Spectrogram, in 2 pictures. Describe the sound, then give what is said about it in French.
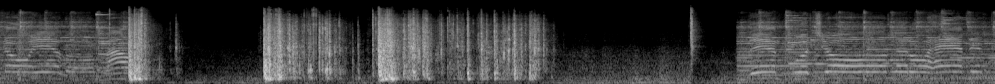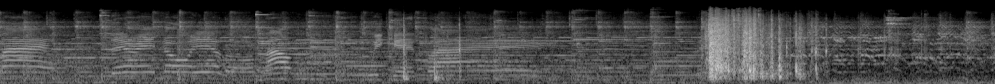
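Bill Murray in the film Groundhog Day (Un jour sans fin) smashing his radio alarm clock: loud, sharp cracking smashes in quick irregular bursts, followed by the radio playing music and voices that keeps going underneath, interrupted by another cluster of crashing blows. “Bill Murray, dans Un jour sans fin, qui s'acharne contre son radio-réveil, fatigué de se réveiller toujours dans la même boucle temporelle.”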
